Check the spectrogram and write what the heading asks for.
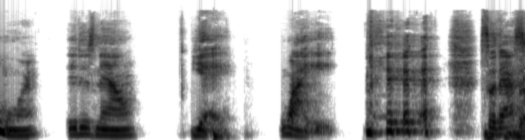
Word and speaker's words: Ye: Is it Ye or Ye? – Ye.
